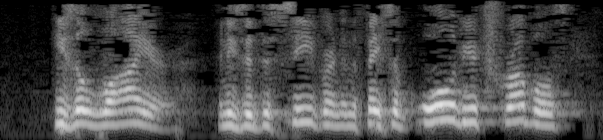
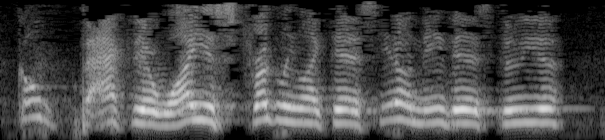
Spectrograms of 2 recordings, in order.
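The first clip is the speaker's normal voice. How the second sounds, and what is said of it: Put-on Jewish accent. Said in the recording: “I guess he has a Jewish accent.”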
